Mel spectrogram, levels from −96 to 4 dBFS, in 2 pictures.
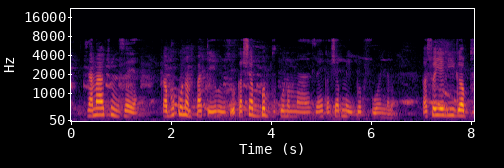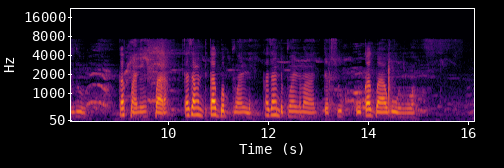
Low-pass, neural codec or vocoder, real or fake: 7.2 kHz; none; real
